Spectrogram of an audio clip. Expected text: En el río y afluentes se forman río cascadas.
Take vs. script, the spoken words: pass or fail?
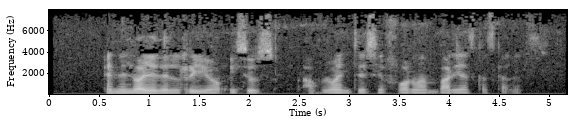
fail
